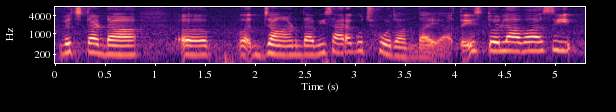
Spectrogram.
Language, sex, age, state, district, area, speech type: Punjabi, female, 18-30, Punjab, Pathankot, rural, spontaneous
